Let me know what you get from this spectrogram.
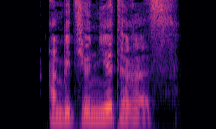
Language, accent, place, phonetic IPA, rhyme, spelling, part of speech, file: German, Germany, Berlin, [ambit͡si̯oˈniːɐ̯təʁəs], -iːɐ̯təʁəs, ambitionierteres, adjective, De-ambitionierteres.ogg
- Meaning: strong/mixed nominative/accusative neuter singular comparative degree of ambitioniert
